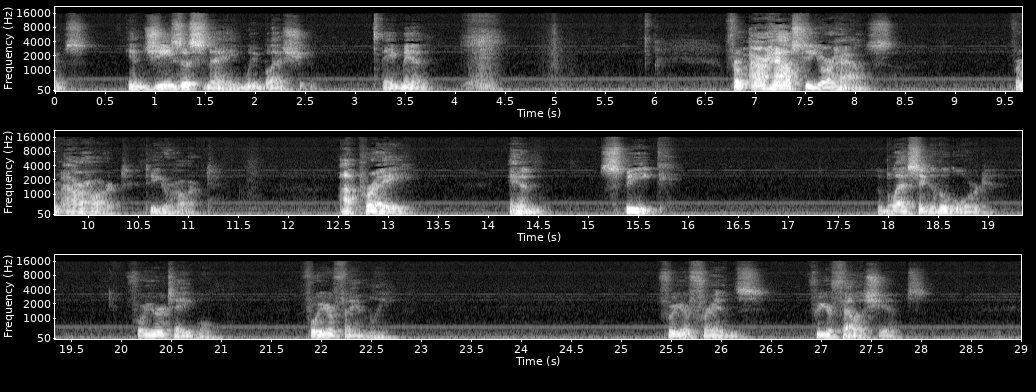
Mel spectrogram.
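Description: An elderly man speaks calmly in short phrases with pauses, close to a microphone.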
